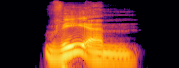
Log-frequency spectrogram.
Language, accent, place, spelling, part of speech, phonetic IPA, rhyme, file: German, Germany, Berlin, wehem, adjective, [ˈveːəm], -eːəm, De-wehem.ogg
- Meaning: strong dative masculine/neuter singular of weh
